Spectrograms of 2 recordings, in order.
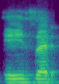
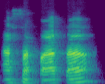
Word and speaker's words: azafata: AZAFATA is not azafata, it's asafata, right?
